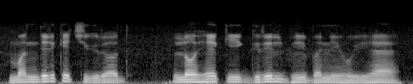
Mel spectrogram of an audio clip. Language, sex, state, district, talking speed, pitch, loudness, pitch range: Hindi, male, Uttar Pradesh, Saharanpur, 145 wpm, 105 Hz, -17 LUFS, 100-115 Hz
